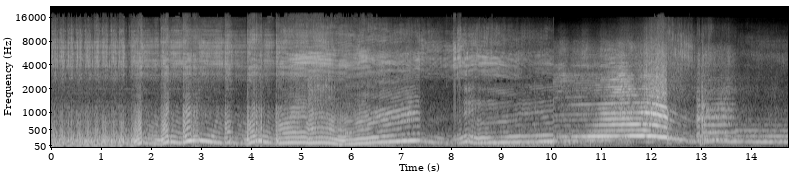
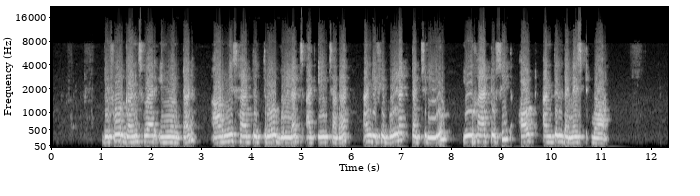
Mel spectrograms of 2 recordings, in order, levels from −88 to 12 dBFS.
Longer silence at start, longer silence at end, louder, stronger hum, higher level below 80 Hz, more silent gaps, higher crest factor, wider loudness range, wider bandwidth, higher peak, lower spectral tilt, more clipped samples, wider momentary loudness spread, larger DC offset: second, 0 s vs 1 s; second, 0 s vs 1.2 s; second, -14 LUFS vs -7 LUFS; neither; first, -36 dBFS vs -44 dBFS; neither; first, 14 dB vs 6 dB; first, 4 LU vs 1 LU; first, 18 kHz vs 13.5 kHz; about the same, 0 dBFS vs 0 dBFS; about the same, -4 dB/octave vs -4.5 dB/octave; second, under 0.1% vs 0.3%; first, 10 LU vs 5 LU; neither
